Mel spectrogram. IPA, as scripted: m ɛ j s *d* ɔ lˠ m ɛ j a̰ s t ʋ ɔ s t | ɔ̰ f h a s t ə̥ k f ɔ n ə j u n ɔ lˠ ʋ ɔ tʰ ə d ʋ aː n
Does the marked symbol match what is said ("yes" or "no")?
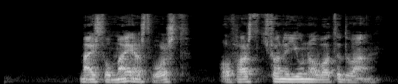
no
